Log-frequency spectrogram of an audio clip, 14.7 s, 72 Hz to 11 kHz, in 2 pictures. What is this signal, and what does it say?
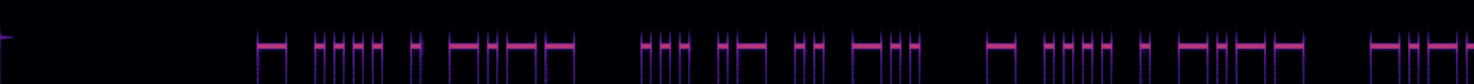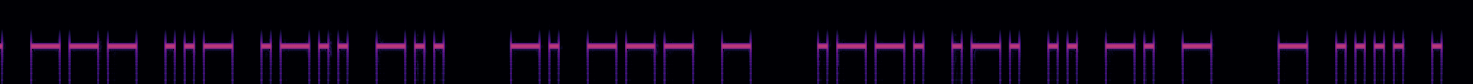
Morse code, heard as a keyed tone, about 25 wpm, 700 Hz. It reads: THEY SAID THEY COULD NOT PRINT THE
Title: Sentences from Top 1400 Words 25wpm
